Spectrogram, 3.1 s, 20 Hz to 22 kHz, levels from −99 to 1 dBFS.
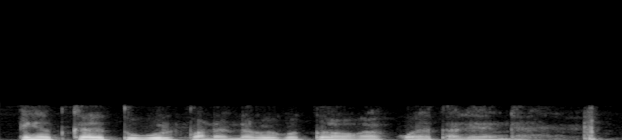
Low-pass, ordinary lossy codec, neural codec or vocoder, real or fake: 5.4 kHz; none; codec, 24 kHz, 6 kbps, HILCodec; fake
